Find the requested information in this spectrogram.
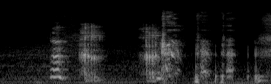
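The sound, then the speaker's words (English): Snorting comes in a few short, faint nasal and throaty bursts separated by brief pauses, the later ones quicker and closer together. “snort.”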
